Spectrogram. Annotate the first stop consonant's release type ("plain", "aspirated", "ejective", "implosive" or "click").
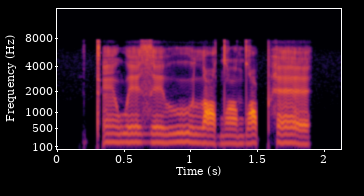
ejective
